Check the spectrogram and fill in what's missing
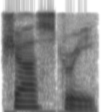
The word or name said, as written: Shastri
